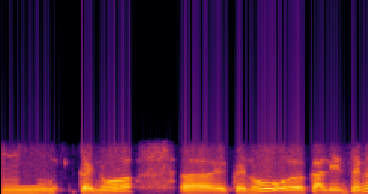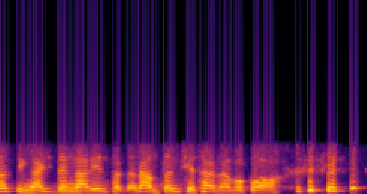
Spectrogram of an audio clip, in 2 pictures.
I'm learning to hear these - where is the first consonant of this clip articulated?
velum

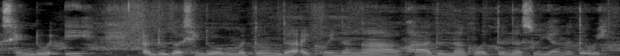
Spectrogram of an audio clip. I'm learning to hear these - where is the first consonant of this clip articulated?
tongue tip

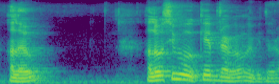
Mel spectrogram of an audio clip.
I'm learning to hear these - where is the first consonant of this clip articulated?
throat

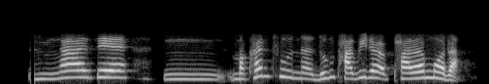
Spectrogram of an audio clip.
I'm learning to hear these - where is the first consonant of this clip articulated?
velum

